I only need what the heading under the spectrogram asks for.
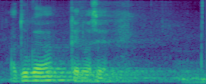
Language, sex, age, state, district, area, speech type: Manipuri, male, 18-30, Manipur, Kakching, rural, spontaneous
